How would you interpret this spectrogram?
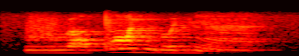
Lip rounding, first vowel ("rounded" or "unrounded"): rounded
